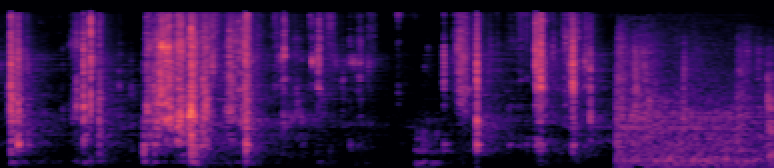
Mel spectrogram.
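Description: A plastic laptop case clatters and knocks as it is handled on a table.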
